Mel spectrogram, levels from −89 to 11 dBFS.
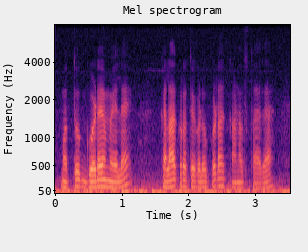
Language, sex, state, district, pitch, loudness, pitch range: Kannada, male, Karnataka, Bangalore, 105 Hz, -17 LUFS, 100-120 Hz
